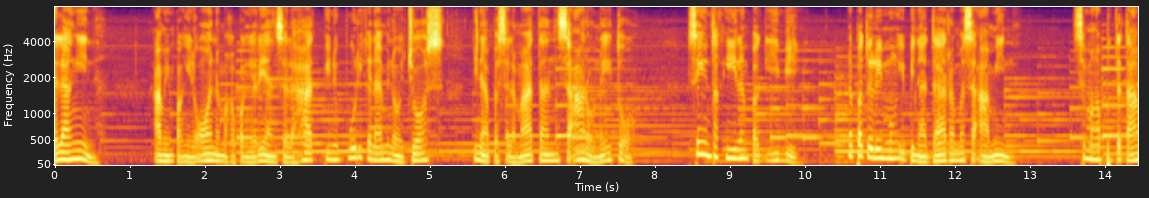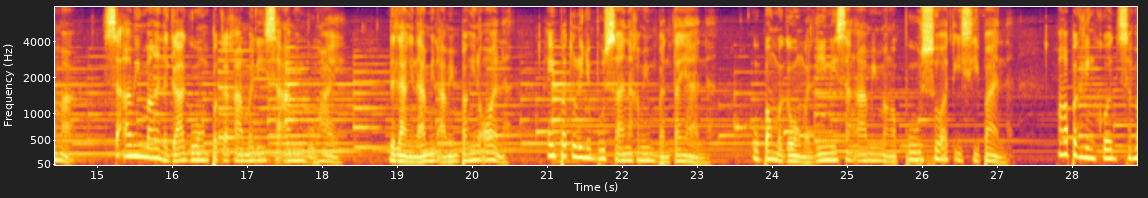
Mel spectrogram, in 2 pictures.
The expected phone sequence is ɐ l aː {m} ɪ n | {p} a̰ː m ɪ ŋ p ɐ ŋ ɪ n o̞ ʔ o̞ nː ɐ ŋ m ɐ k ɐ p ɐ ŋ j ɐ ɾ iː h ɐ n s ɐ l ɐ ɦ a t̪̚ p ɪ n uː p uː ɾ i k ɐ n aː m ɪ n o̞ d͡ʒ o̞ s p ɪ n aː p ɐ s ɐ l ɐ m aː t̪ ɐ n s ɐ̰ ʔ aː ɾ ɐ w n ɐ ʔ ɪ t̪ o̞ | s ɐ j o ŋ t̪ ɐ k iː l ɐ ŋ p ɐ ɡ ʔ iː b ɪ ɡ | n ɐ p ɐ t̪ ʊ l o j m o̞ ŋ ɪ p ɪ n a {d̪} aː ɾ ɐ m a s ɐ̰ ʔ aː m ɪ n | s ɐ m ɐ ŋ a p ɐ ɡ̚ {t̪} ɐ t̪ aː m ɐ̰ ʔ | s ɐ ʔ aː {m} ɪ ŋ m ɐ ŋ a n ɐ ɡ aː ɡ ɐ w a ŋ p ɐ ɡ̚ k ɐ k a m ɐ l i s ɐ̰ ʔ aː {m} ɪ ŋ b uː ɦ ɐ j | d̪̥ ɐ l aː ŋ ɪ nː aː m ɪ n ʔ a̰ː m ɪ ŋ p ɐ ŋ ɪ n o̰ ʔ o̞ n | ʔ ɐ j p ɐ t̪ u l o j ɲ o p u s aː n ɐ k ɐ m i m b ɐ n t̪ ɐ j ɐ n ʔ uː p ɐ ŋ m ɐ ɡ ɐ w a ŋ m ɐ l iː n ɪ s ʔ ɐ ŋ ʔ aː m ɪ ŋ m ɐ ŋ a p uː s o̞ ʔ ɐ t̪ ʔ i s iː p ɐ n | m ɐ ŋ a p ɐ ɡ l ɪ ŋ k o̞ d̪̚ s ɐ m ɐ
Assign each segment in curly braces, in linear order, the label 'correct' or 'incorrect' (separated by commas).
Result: incorrect, incorrect, correct, correct, correct, correct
